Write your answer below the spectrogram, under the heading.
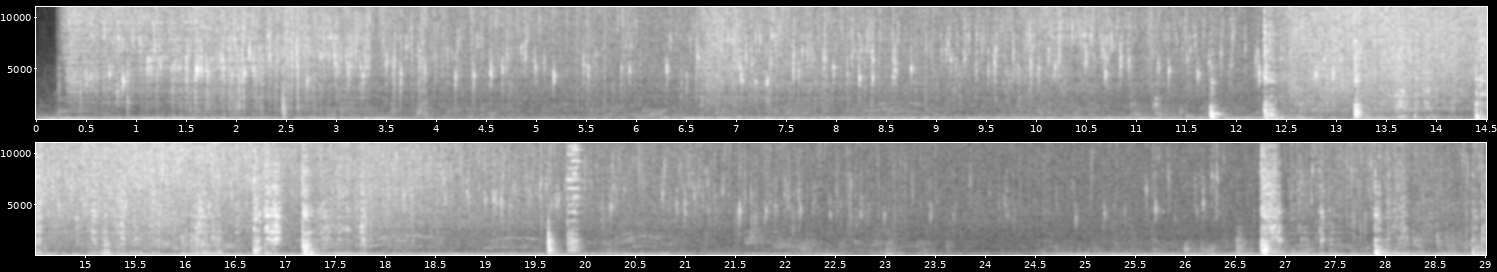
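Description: Minced garlic sizzling in hot oil in a metal wok. The sizzle starts suddenly as it goes in and runs on, with a metal ladle stirring and scraping and clinking sharply against the wok now and then.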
